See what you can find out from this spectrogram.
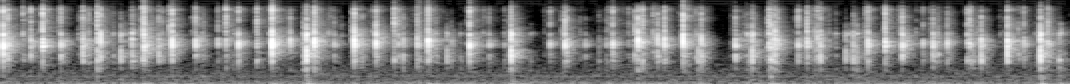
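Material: Polycarbonate.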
